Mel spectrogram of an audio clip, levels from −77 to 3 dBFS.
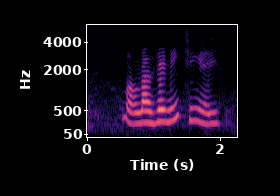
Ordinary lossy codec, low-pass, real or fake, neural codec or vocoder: Opus, 24 kbps; 5.4 kHz; fake; codec, 16 kHz, 2 kbps, FreqCodec, larger model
